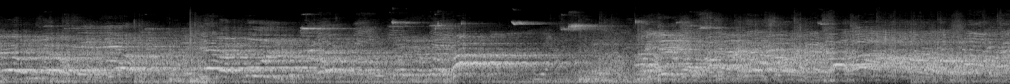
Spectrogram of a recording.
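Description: A basketball dribbled and bouncing on a hardwood gym floor, with shoes squeaking and players' and spectators' voices echoing in the hall; the voices get louder just after six seconds in.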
